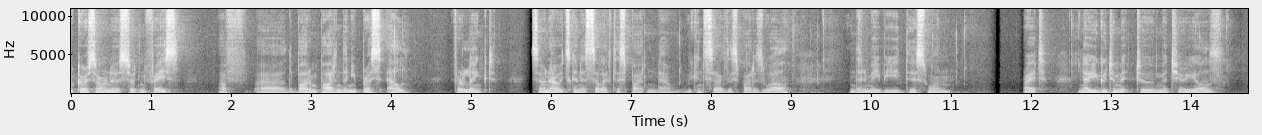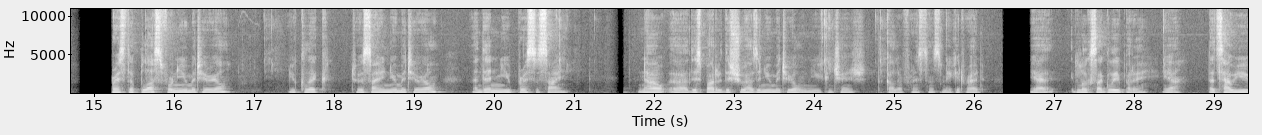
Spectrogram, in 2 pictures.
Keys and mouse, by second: 4.1 l, 7.6 l, 9.3 middle click, 11.1 l, 14.2 click, 15.5 click, 17.0-17.3 drag, 22.2 Tab, 23.9 click, 25.5-28.3 alt+middle drag.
